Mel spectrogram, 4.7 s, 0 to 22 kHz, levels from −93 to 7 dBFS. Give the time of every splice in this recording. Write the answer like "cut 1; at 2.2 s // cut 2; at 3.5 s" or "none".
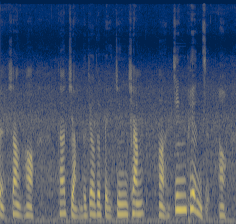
none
